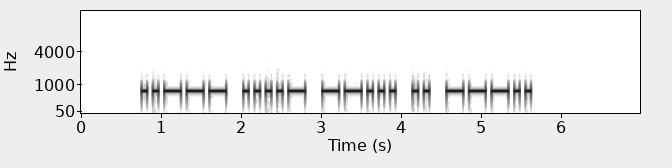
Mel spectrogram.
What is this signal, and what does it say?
Morse code, heard as a keyed tone, about 17 wpm, 700 Hz. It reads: 247I8
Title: Code Groups - 5 Letter:Numbers - 17wpm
